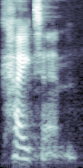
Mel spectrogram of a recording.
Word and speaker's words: chitin: It's pronounced chitin, okay?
